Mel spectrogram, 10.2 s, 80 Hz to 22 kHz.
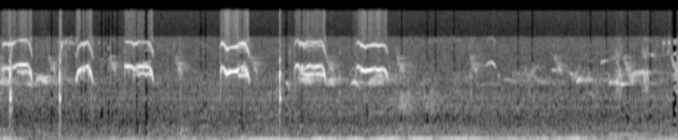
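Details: Common kestrels at their nest in Théding, France, on 23 May 2022, as the newborn nestlings are fed for the first time: repeated wavering, arched whines in two bursts, followed by faint short calls over a low rumble, with occasional clicks.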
